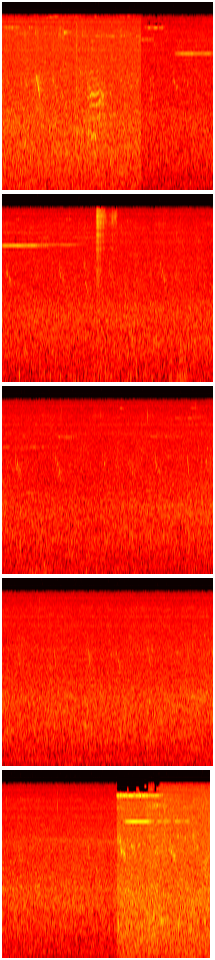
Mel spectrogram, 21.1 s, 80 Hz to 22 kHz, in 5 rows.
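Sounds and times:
outdoor background noise: 0.0 - 21.0
bird chirps: 19.2 - 21.0.

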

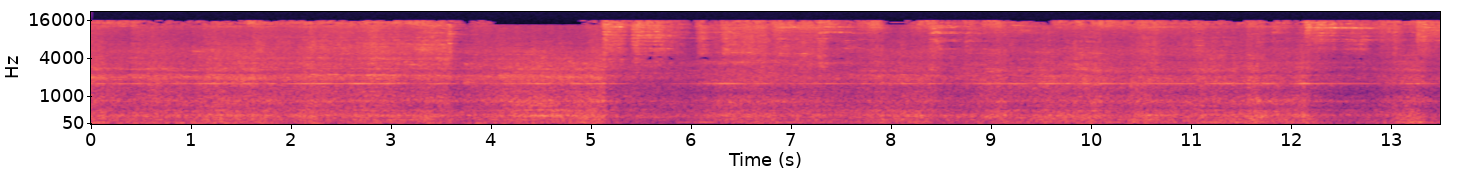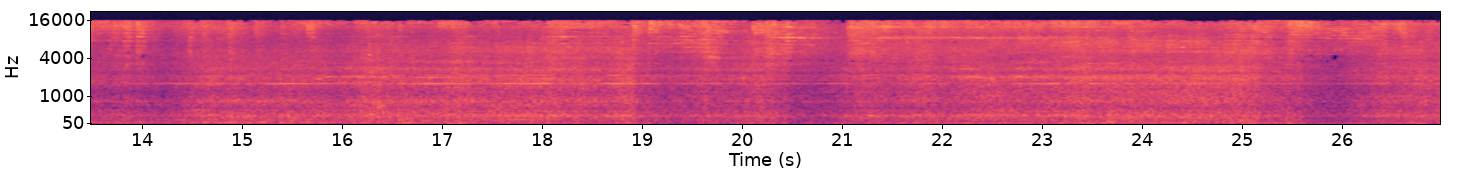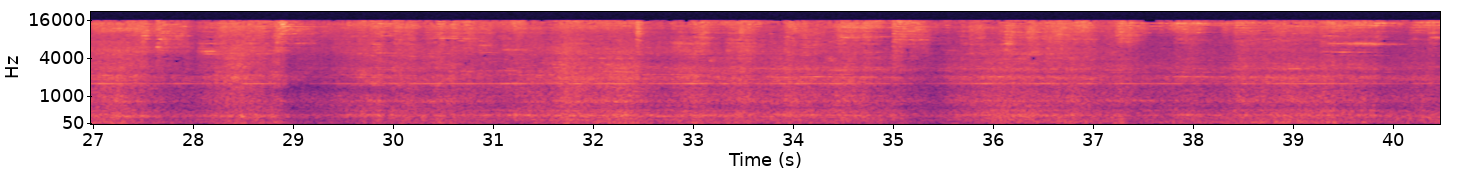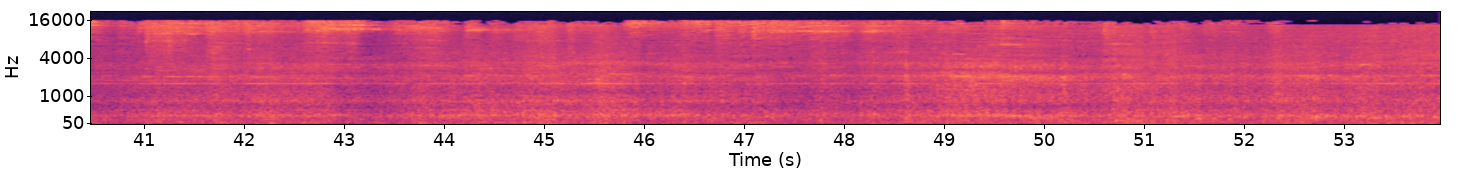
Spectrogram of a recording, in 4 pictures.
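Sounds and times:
train wheels rumbling on rails: 0.0 - 53.9.

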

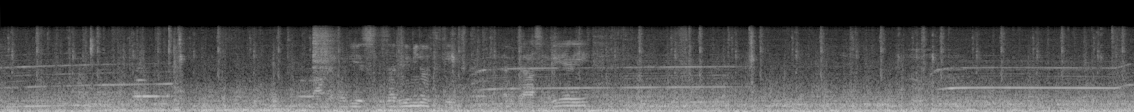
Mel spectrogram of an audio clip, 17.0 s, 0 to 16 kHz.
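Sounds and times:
high wheel squeal: 0.0 - 2.9, 4.4 - 5.5, 6.6 - 11.4, 14.0 - 17.0
rail joint clicks: 0.0 - 17.0
tram rumbling on rails: 0.0 - 17.0.

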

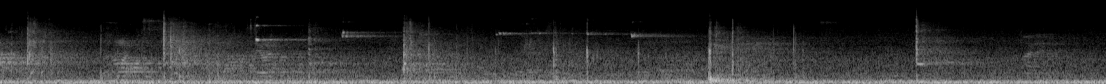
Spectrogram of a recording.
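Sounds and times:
rackets striking shuttlecock: 0.2 - 2.2, 3.0 - 3.4, 4.0 - 4.5, 9.1 - 9.7
shoes squeaking on hardwood floor: 2.5 - 3.9, 4.6 - 6.9.

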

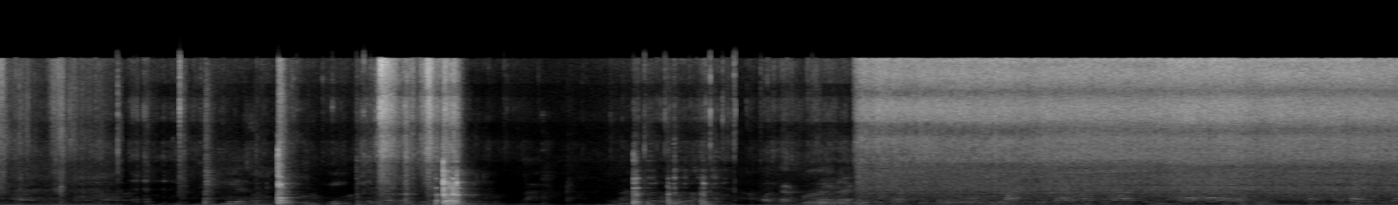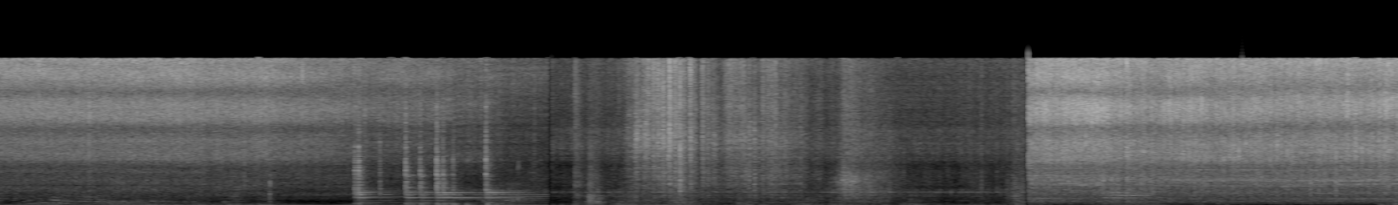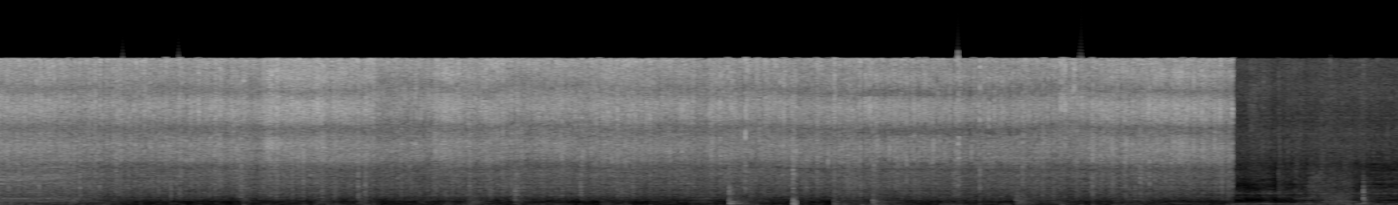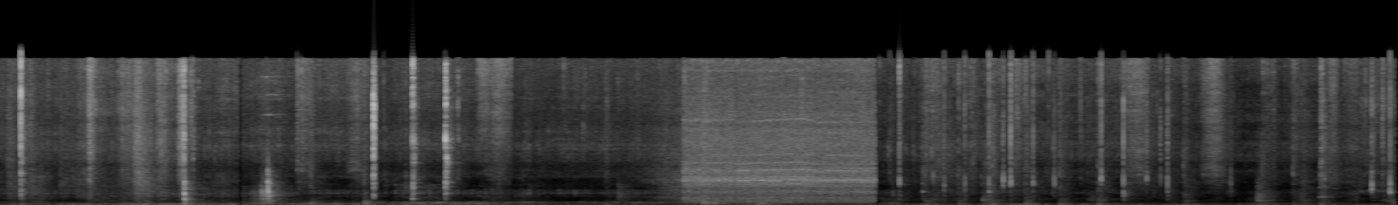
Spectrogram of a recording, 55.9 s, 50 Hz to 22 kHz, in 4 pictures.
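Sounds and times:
burger patty sizzling on grill: 8.6 - 43.8.

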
